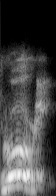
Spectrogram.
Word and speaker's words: Rory: It's pronounced Rory. Gaelic for Red King.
